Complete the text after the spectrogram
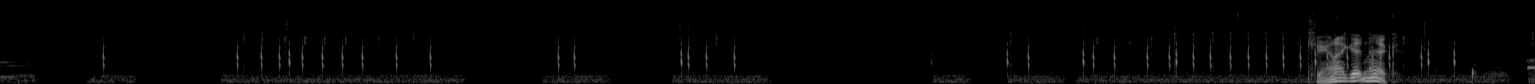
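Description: Soft electronic clicks tick quickly, one after another, in short bursts.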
